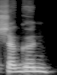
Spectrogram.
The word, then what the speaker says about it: Shōgun: Like, the proper way to say Shogun apparently is Shōgun.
